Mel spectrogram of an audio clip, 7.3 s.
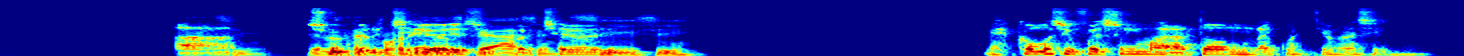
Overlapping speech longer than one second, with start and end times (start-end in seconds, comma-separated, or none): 1.1-3.2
